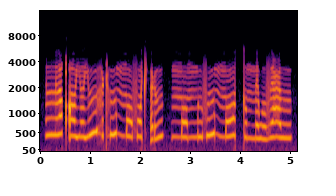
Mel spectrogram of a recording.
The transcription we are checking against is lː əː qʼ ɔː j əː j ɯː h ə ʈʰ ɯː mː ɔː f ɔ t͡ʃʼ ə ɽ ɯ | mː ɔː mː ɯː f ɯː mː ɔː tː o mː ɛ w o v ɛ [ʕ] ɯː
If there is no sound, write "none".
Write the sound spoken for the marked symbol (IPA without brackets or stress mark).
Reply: ʕ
